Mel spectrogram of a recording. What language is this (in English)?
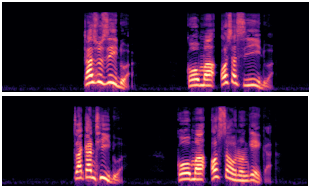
Nyanja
